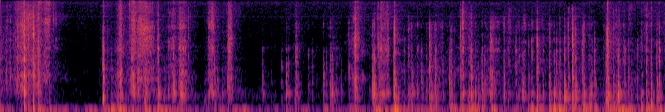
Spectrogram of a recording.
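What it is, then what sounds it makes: Cardboard box tapped. Fingertips and nails tap the sides of a small, hollow, closed kraft cardboard box held near the microphone. The result is a quick, irregular run of dull, low, hollow thuds mixed with crisp, papery clicks and light crinkling. Each tap dies away almost at once.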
